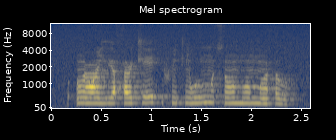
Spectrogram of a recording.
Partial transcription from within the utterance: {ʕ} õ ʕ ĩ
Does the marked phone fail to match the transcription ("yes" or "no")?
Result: yes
